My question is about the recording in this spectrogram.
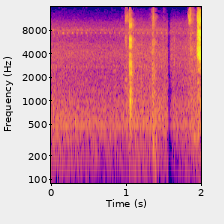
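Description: A quiet pause with faint cricket chirping high in pitch and two small clicks about a second in.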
